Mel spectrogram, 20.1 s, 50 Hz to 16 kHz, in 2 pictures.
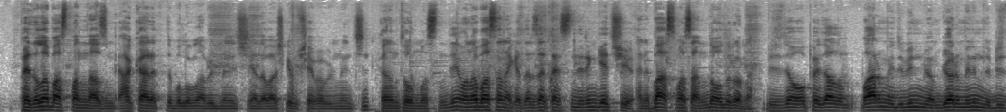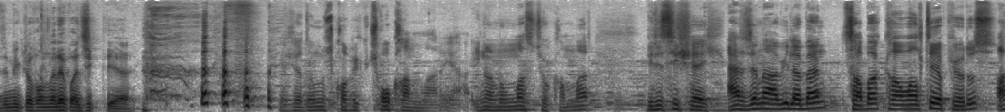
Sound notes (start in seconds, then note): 11.5 laughing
